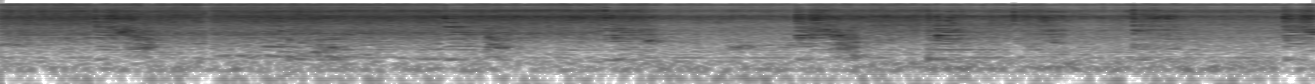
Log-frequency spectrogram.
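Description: Squid frying in oil in a metal wok, sizzling steadily, while a metal spatula stirs it and scrapes across the pan several times.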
